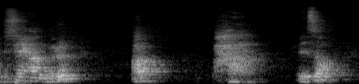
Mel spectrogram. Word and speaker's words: 압바: 그런데이 새한글 성경은 악바 이렇게 예 연결해서 읽으면 아빠지만 그 본래의 발음이 아라고 그러거든요.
